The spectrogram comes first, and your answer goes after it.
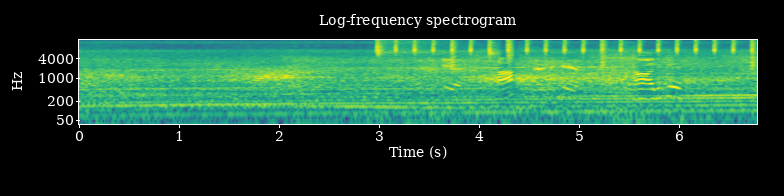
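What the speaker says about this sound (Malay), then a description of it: "Aku saja buat running dengan motor aku." A Honda Wave125 motorcycle with an engine problem runs steadily close by, its even hum continuing while people talk over it, and a quick series of sharp ticks appears in the second half.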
